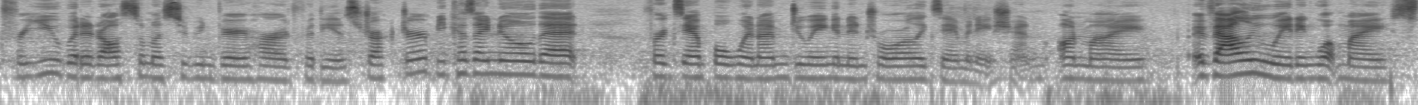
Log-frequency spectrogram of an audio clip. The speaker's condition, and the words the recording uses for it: None; typical speech.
